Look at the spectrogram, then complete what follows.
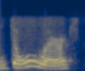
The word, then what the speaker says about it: Dolor: My first name is actually Dolor, and it's pronounced the er sound, and it comes from the word dolorosa, the way of grief that Jesus walked.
